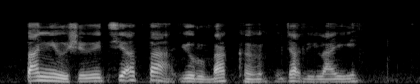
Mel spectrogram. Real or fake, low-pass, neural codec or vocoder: real; 7.2 kHz; none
